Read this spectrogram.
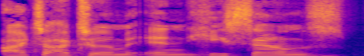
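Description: A man's voice: medium pitch, moderate pace, dry recording, clean studio sound. A man chatting casually as a podcast co-host, rambling and acting out other people's voices. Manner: animated, rambling, acts out voices. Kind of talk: casual chat.

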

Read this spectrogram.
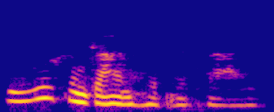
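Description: Coy, husky radio sweetheart. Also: female voice, low voice, sing-song, slow pace, heavily acted. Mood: coy, playful. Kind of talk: 1940s radio drama acting. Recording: tinny, band-limited 1940s radio recording.

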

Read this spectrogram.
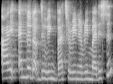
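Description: A woman's voice: a little high, brisk, a bit bright, highs cut off. A woman from Malaysia, a property developer, speaking as a podcast guest, hesitant with many fillers and restarts.

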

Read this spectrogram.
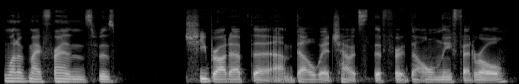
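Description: A woman's voice: rumbling low, steady tone, normal speed. An American woman chatting casually as a podcast host. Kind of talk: casual co-hosted podcast chat.

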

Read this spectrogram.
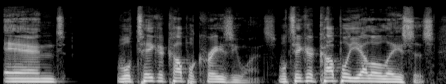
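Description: A man co-hosting a podcast, relaxed and a little tipsy, with easy laughter in his talk. His voice is medium in pitch. The sound is close and dry. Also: normal speed, dry recording. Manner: relaxed, loose and laughing after a few drinks. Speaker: podcast co-host. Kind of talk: casual chat.

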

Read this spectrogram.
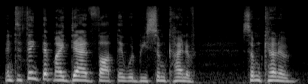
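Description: A man's voice: high-pitched, fast. An actor in a naturalistic audio drama playing an agitated, wounded heir in his thirties who stammers with indignation. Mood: agitated, hurt. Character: agitated adult heir of a rich family, volatile and wounded.

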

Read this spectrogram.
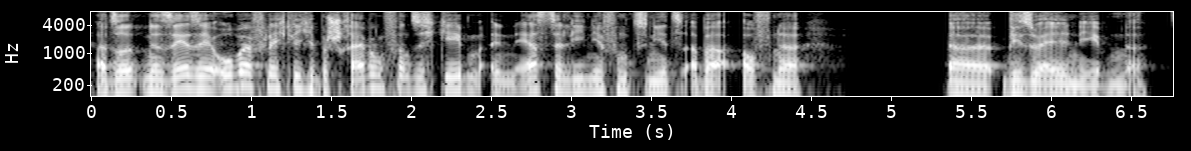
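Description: A man's voice: medium pitch, fairly quick, a little mellow. A man chatting casually as a podcast co-host, joking and acting out little quotes as he explains things. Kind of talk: casual conversational chat.

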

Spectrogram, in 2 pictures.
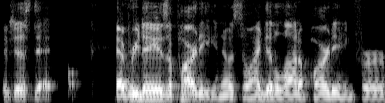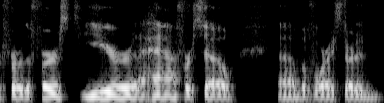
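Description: A man in his forties with a bass voice, a guest actor chatting in a casual interview, rambling with many fillers and restarts. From Northern Virginia.

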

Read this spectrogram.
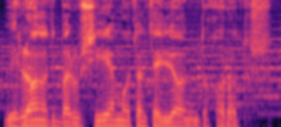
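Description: An actor playing a brooding, lovelorn narrator of a radio crime story, measured and reflective. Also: male voice, lowish voice, darkish tone, faint music behind, close to an everyday voice. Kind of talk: scripted first-person radio drama narration.

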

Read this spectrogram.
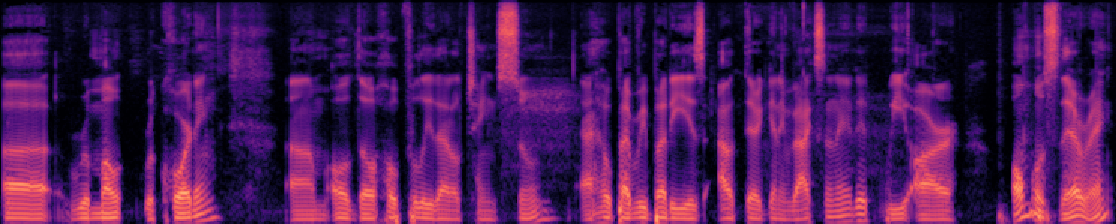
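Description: A man's voice: rumbling low, normal speed, darkish tone, no echo. A man in his thirties hosting a geeky podcast, rambling casually with lots of fillers. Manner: laid-back, rambling with fillers. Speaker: podcast host. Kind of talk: casual chat. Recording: dry remote recording.

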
